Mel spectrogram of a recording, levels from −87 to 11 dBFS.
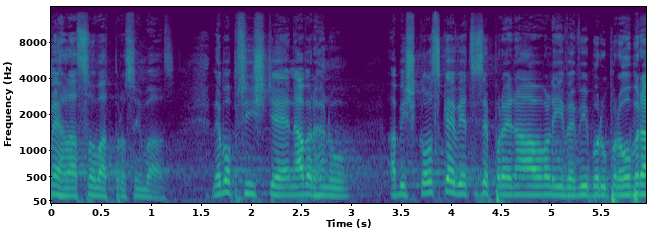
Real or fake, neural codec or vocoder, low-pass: real; none; 14.4 kHz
